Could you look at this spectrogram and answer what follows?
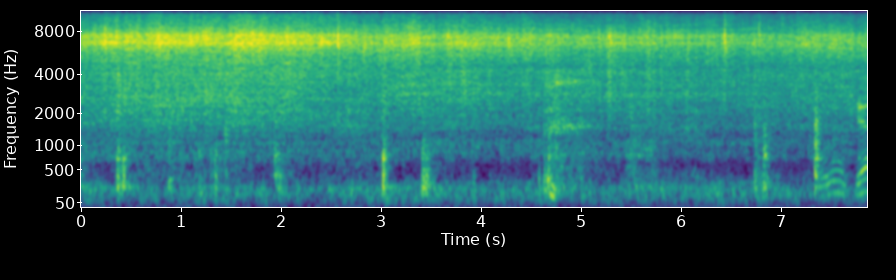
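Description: Chopped tomatoes, onions and green peppers sizzling steadily in a frying pan, with a wooden spatula stirring them and knocking against the pan now and then.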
